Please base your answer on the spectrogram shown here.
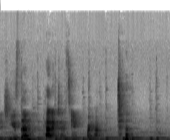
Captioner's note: giggles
